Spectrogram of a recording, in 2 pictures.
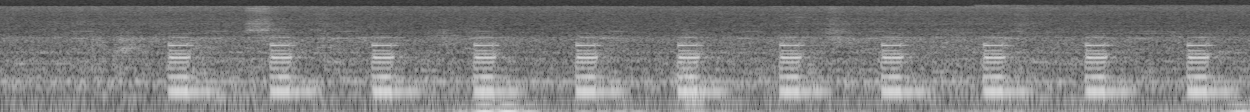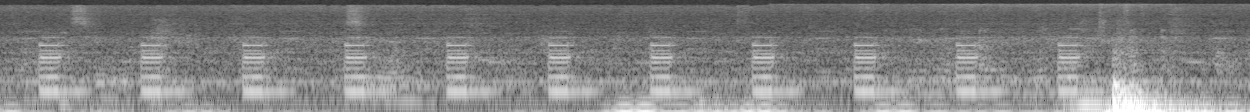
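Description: Music with a plucked, guitar-like tone, built on one pitched note pulsing evenly about twice a second.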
